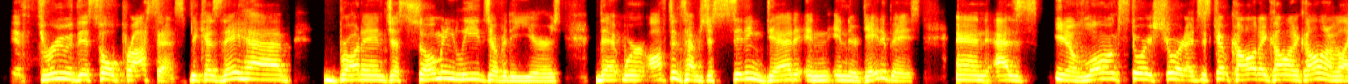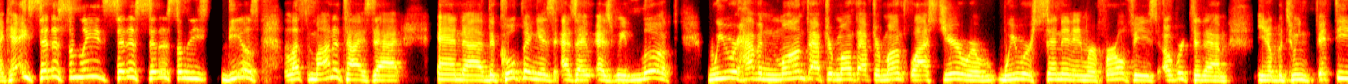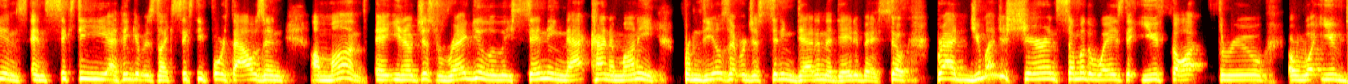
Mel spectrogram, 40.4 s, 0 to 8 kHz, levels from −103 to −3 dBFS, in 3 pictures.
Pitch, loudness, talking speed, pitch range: 175 Hz, -15 LUFS, 210 wpm, 160-195 Hz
